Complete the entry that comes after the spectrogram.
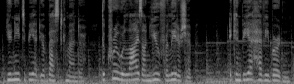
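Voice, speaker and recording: A shy, bookish young alien archaeologist, voiced by a woman speaks in careful, formal sentences at a middle pitch. She is earnest and awkward around people. Game score plays clearly beneath her. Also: fairly quick, lightly acted. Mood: sympathetic. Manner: earnest, formal, flustered when embarrassed. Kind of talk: video game dialogue. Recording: game audio with music behind.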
